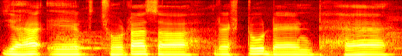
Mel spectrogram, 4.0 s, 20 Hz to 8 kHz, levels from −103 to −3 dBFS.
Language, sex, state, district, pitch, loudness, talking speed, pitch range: Hindi, male, Uttar Pradesh, Saharanpur, 130 Hz, -16 LUFS, 90 wpm, 125-140 Hz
